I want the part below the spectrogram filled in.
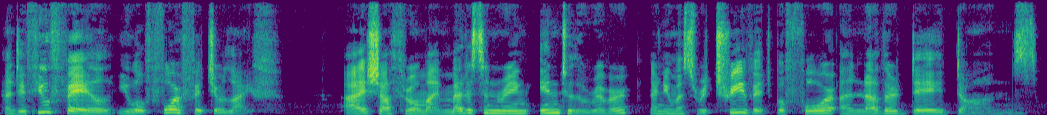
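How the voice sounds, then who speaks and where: Commanding male village ruler for a children's tale , female reader acting; grave, deliberate, expressive pitch. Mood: stern challenge. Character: stern village chief, commanding man setting hard tasks.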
